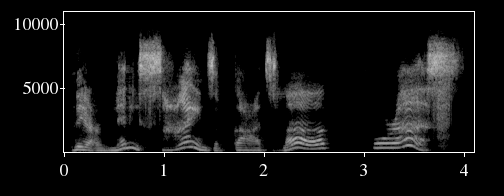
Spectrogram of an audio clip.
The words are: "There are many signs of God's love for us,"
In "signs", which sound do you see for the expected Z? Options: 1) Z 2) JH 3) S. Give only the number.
1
